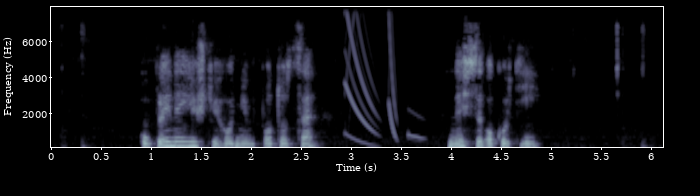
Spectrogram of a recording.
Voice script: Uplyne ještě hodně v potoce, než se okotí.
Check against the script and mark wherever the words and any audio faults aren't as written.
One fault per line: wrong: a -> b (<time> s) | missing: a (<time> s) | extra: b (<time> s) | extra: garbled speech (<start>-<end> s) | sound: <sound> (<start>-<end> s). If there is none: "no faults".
sound: chirp (2.9-3.8 s)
